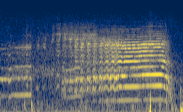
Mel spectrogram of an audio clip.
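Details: Nigerian Dwarf goat on day one giving a sustained nasal bleat of nearly two seconds, starting low, stepping up and holding steady before cutting off, with faint farmyard background noise.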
